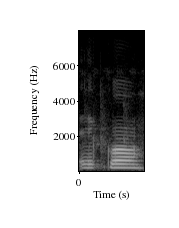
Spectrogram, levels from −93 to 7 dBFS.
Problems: low volume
